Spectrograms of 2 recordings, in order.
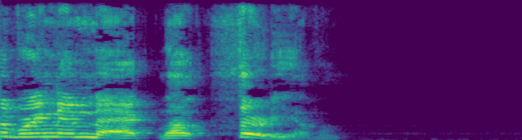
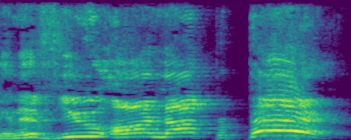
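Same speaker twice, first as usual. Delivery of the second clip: higher and louder, a sudden warning shout; urgent shout; 8 semitones higher, 7 dB louder than usual. Real, not acted. Commentator warning listeners, sudden urgent shout. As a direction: shout the warning straight at them.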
